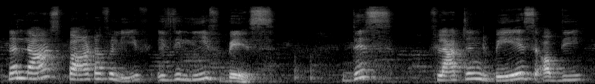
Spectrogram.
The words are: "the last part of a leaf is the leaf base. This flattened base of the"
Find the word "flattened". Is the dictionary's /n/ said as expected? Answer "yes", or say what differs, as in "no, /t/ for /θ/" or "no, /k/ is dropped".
yes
